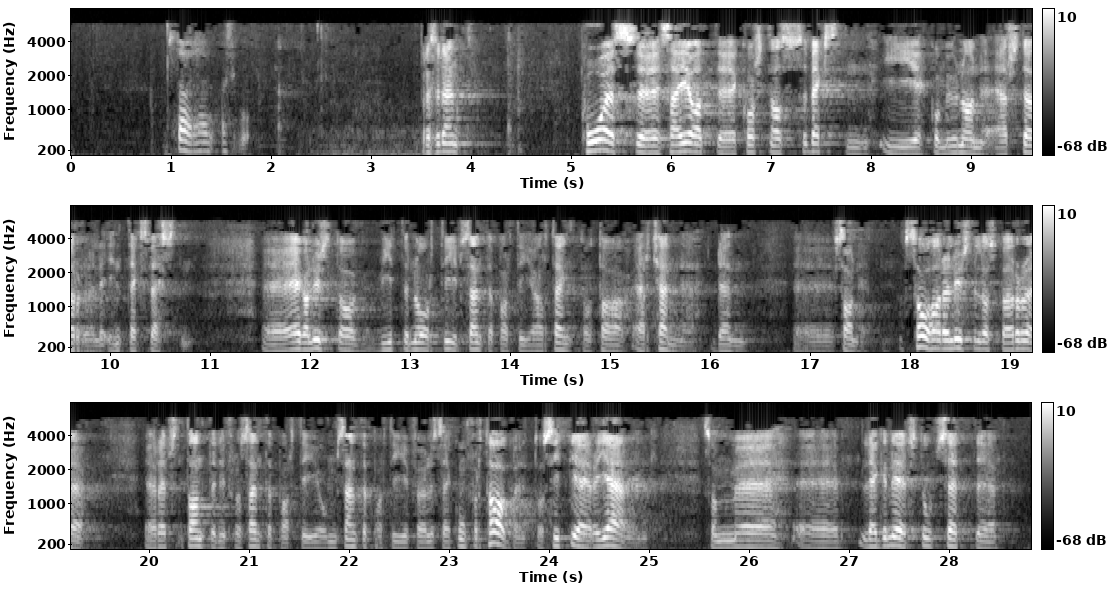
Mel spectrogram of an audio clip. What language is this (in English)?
Norwegian Nynorsk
